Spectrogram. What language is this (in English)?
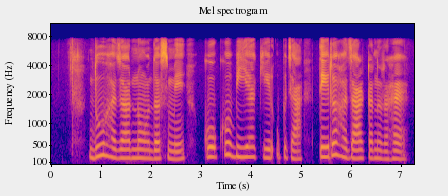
Maithili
